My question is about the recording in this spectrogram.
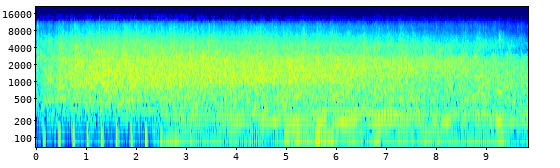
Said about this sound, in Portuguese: Então eu quero que você se vire para o seu irmão e celebre a vida dele com uma salva de palmas.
